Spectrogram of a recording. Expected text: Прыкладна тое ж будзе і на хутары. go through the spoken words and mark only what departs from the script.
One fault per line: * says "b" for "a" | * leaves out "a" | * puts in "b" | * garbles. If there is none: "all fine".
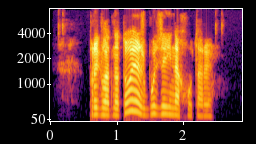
all fine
